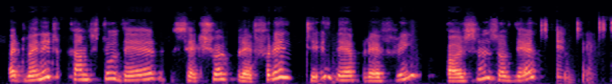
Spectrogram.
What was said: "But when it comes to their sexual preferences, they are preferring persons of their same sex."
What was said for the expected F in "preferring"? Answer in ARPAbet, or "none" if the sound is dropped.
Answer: F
